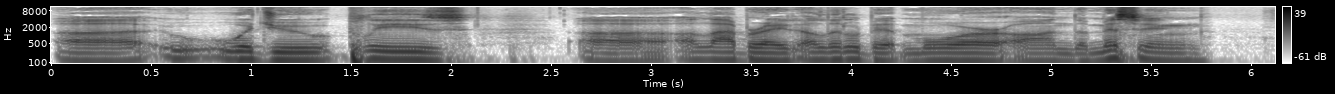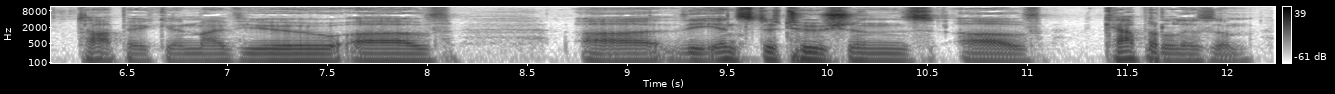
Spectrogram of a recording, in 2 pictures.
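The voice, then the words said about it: Rough voice with coughing. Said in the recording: “<coughs> ... excuse my voice.”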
